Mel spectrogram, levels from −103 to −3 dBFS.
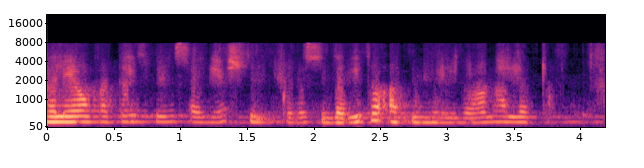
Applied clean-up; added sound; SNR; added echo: neural separator model SepFormer DNS4.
